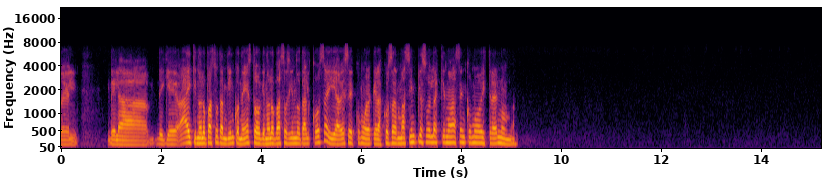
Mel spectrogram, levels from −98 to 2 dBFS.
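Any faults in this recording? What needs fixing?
Nothing stood out on listening, so there is nothing here that needs fixing.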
